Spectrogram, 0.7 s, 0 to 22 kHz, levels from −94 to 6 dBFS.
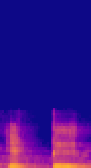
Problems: none marked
